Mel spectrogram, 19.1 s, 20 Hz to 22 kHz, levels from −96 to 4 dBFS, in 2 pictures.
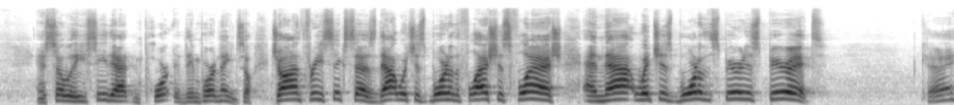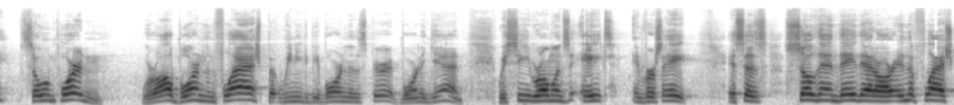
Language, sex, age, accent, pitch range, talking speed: English, male, 40-59, American, 170-225 Hz, 215 wpm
